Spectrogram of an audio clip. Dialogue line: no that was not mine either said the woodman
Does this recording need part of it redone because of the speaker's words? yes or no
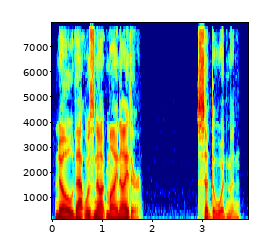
no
